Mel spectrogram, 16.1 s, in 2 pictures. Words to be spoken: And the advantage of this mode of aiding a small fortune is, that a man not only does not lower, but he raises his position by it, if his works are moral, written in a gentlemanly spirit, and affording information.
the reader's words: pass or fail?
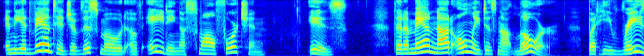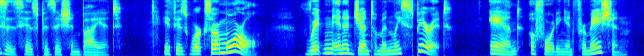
pass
